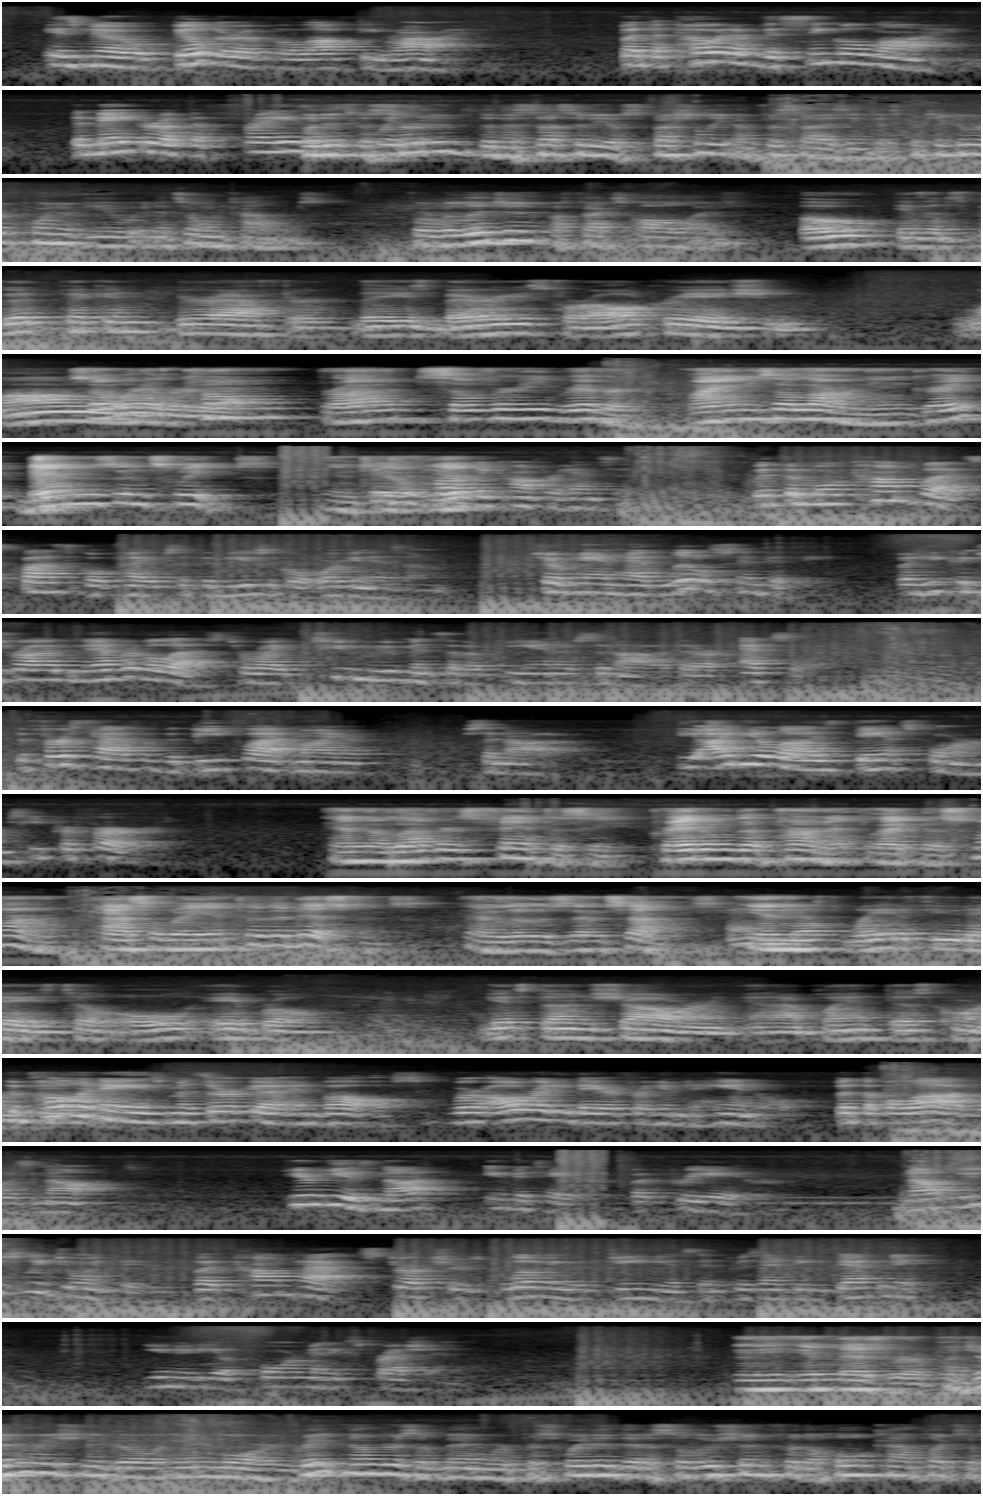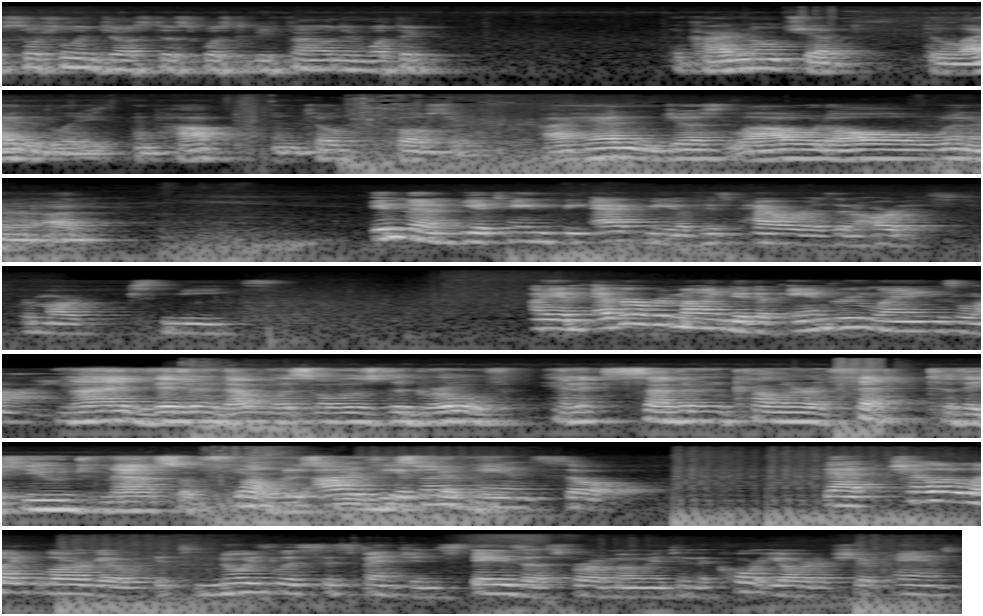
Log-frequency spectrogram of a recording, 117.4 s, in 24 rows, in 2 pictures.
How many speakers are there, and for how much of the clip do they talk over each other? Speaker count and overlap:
4, about 5%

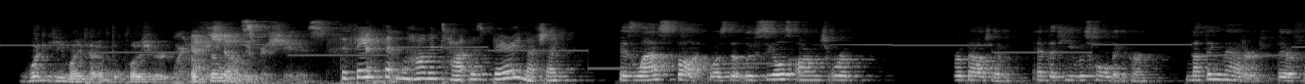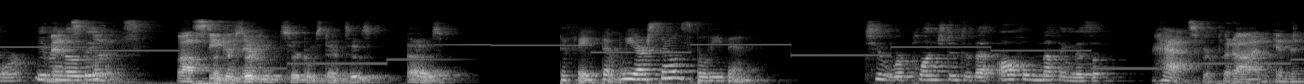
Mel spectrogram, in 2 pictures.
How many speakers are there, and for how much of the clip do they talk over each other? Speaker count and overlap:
4, about 11%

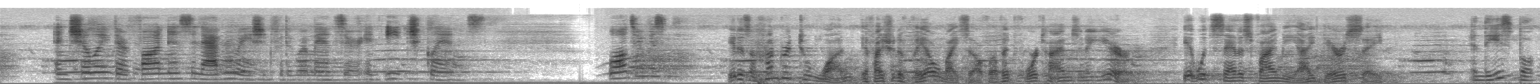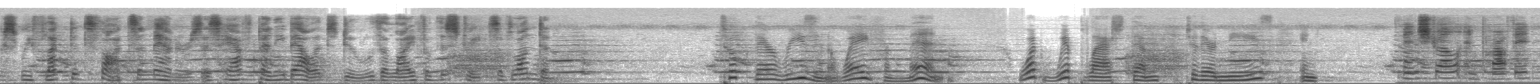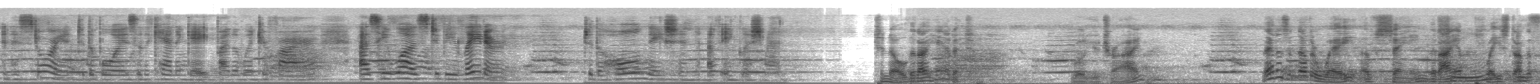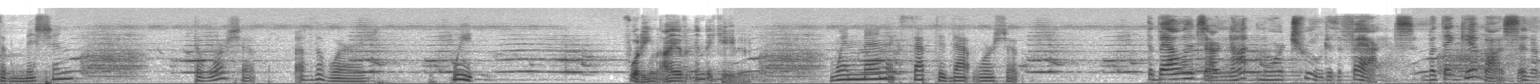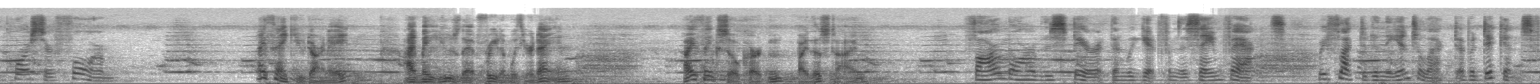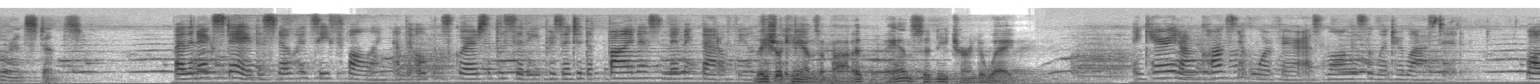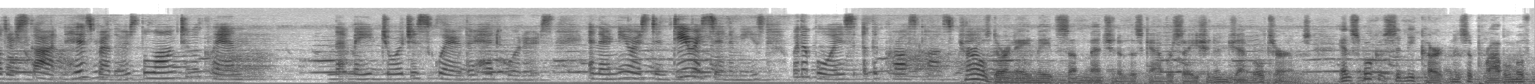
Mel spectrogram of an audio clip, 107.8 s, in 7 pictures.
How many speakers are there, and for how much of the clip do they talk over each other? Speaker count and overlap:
4, about 2%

